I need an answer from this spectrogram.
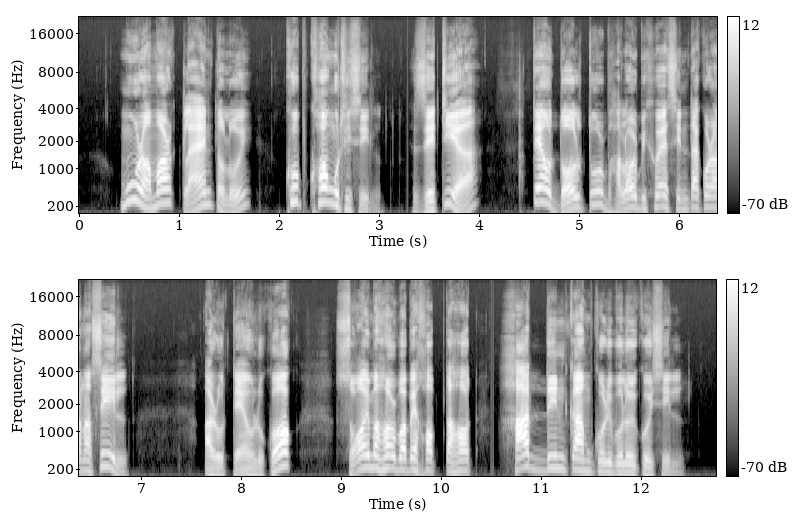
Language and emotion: Assamese, angry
